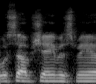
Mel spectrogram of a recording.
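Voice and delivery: ordinary talk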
